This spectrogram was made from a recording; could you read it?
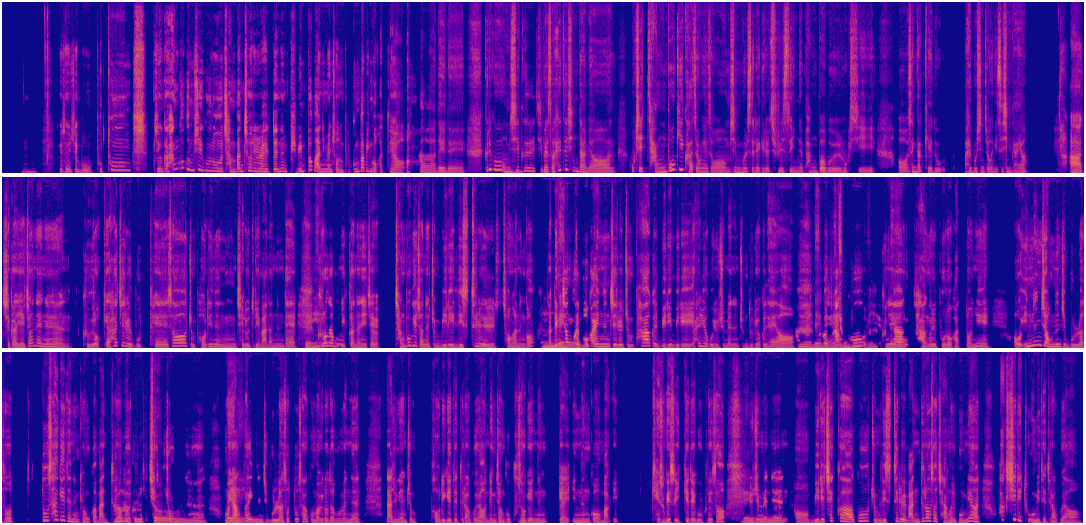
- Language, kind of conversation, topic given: Korean, podcast, 음식물 쓰레기를 줄이는 현실적인 방법이 있을까요?
- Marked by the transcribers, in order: laugh; tapping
